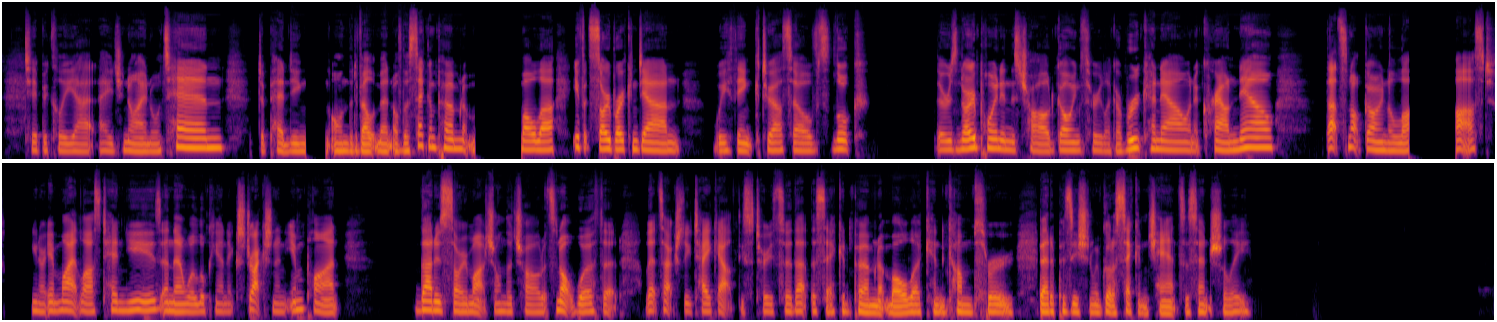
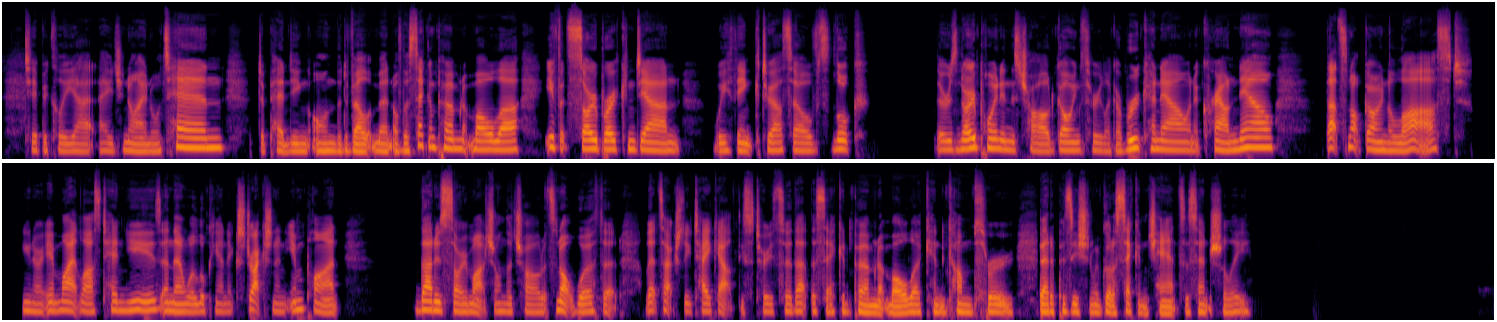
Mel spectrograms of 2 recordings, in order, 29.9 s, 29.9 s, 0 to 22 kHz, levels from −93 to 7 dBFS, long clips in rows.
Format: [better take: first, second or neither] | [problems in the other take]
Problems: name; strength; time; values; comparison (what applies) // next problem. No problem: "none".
second | audio freezing; at 3 s, at 4.5 s and at 14 s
